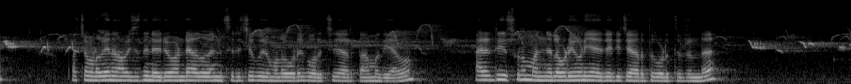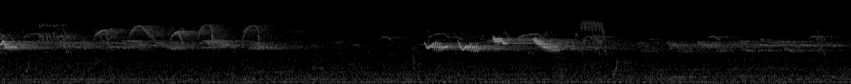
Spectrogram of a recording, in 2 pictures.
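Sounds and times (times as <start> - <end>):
birds chirping and singing: 0.0 - 6.8, 7.4 - 17.0.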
